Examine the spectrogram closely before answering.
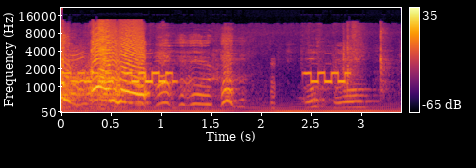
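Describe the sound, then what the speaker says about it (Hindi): A warbling telephone ring repeats twice amid lively, animated voices, with a low steady hum underneath. "केशव फोन क्यों नहीं उठाते?"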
